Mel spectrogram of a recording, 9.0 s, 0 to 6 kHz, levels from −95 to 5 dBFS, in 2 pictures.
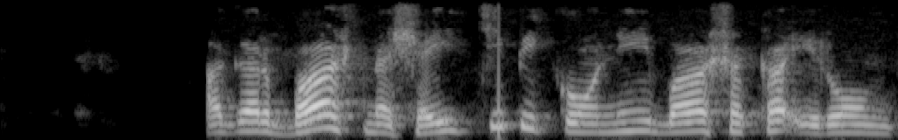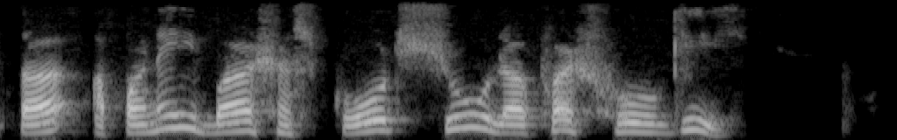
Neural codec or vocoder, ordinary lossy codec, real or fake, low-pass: none; Opus, 64 kbps; real; 5.4 kHz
